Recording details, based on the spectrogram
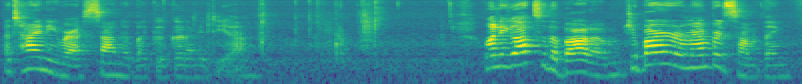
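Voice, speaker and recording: A woman reading a picture book aloud like a teacher, expressively, pausing to put simple questions to young children. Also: a little high, very animated, sharp tone, slight background noise. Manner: pauses to ask simple questions and echo the answers.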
